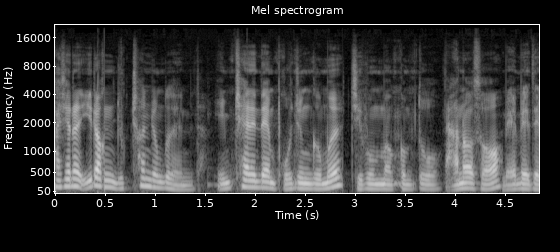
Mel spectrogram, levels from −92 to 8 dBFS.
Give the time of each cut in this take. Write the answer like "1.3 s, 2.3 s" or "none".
1.5 s

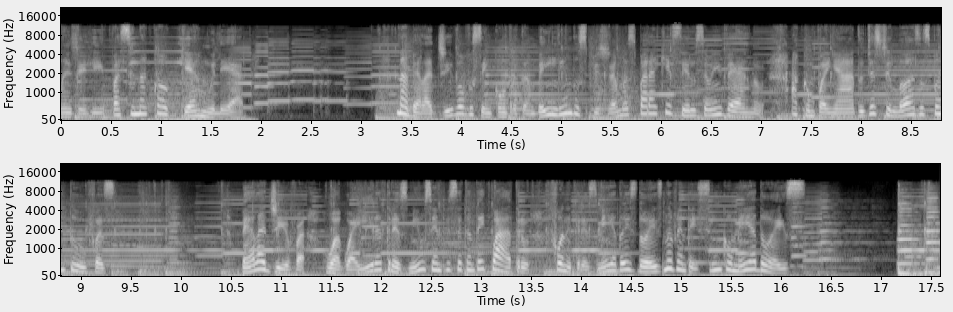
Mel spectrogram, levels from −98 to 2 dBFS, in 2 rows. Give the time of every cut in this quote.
none

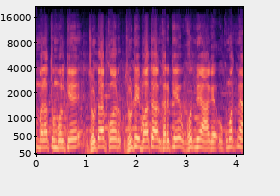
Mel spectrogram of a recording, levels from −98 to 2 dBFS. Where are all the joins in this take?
1.0 s, 1.7 s

